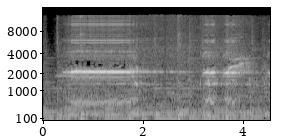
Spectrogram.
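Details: On a Colorado high-plains ranch raising elk and bison, a bull Rocky Mountain elk bugles its mating call, a high, pure whistle held steady, then repeated after a pause; the rut runs September–October.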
